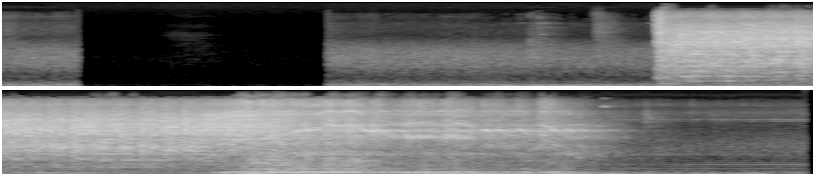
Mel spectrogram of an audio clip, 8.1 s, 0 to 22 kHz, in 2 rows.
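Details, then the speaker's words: Supercharged 306 Ford Fox-body Mustang just fitted with Anderson N-51HR camshaft, first start: cranks, catches and runs rough and lumpy with heavy cam lope, sluggish to pick up; ignition timing set too low, to be bumped up. "so what we got the timing a little low so let me bump that up"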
